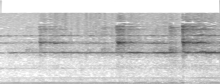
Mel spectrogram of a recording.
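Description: A warning bell rings out with repeated metallic strikes at a steady, unhurried pace, fairly loud over a low background hum, with no voices.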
